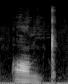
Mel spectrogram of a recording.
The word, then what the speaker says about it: Enc: I never called him Bonk. It's Onk. I was kind of spelling it the way that people say Ank when they use the resurrection on Skeleton King. People call it Ank, but I've always pronounced that Onk, and now I'm pronouncing his name Onk.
